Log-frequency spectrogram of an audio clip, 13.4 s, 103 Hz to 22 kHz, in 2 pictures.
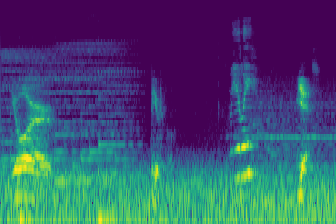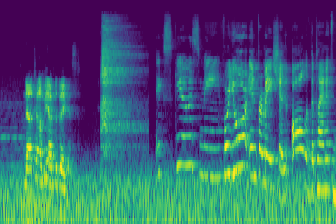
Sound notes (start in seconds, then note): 8.8 sighing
